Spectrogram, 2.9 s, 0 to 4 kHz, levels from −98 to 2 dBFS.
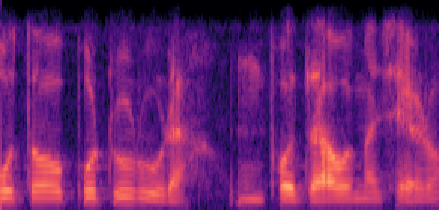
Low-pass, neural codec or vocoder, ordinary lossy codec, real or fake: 3.6 kHz; none; Opus, 24 kbps; real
